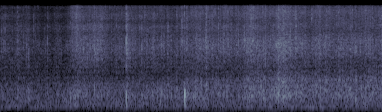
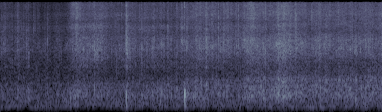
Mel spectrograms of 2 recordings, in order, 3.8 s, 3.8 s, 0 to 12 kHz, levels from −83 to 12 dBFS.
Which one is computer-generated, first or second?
second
